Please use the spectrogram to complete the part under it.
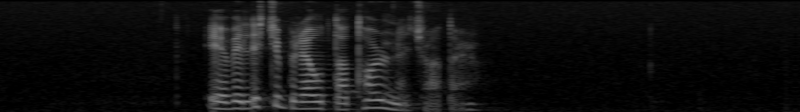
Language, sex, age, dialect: Faroese, female, 36-60, Vágar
